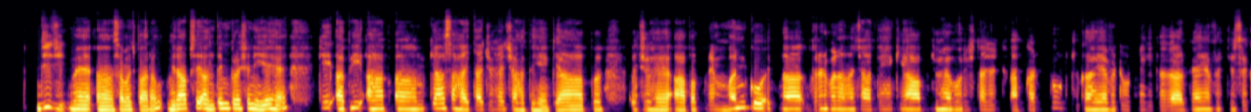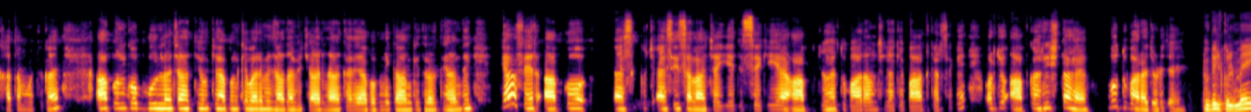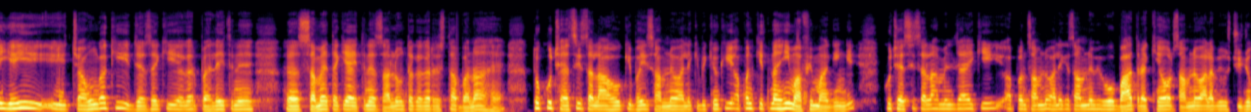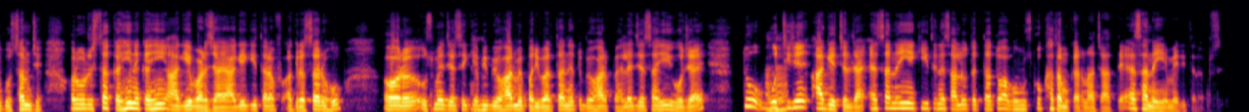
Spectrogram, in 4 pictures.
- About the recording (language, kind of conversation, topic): Hindi, advice, गलती के बाद मैं खुद के प्रति करुणा कैसे रखूँ और जल्दी कैसे संभलूँ?
- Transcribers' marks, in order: none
